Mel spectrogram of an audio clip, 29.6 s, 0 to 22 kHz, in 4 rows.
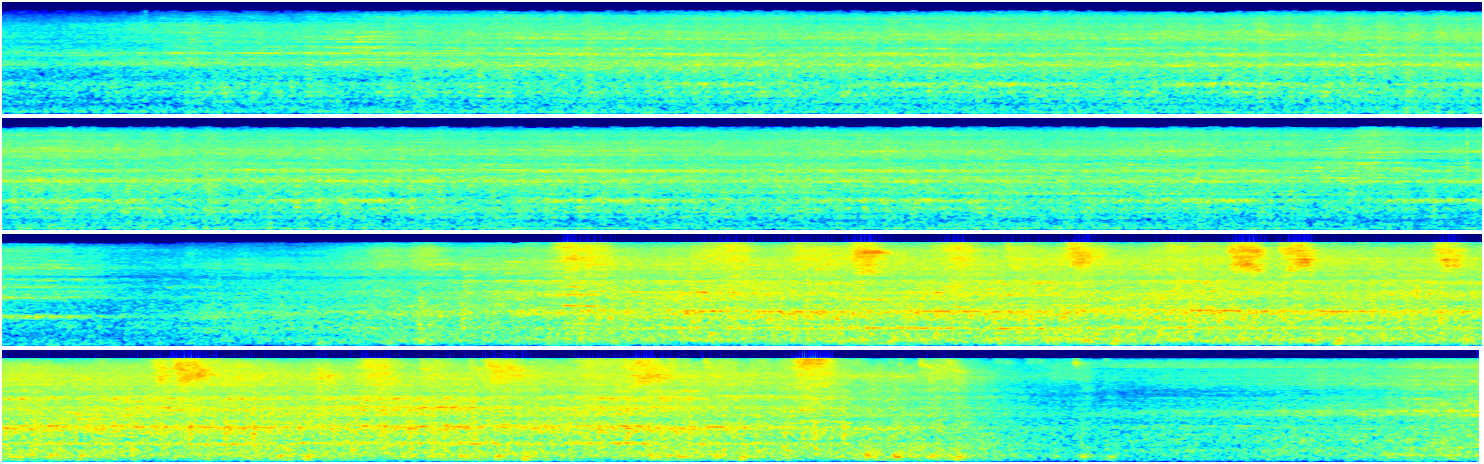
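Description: Elizabeth line Class 345 electric train running past at a distance: a steady rumble with a faint whine. About halfway through, a much louder, closer train passes with a steady whine and repeated wheel clicks, cutting off suddenly near the end.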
